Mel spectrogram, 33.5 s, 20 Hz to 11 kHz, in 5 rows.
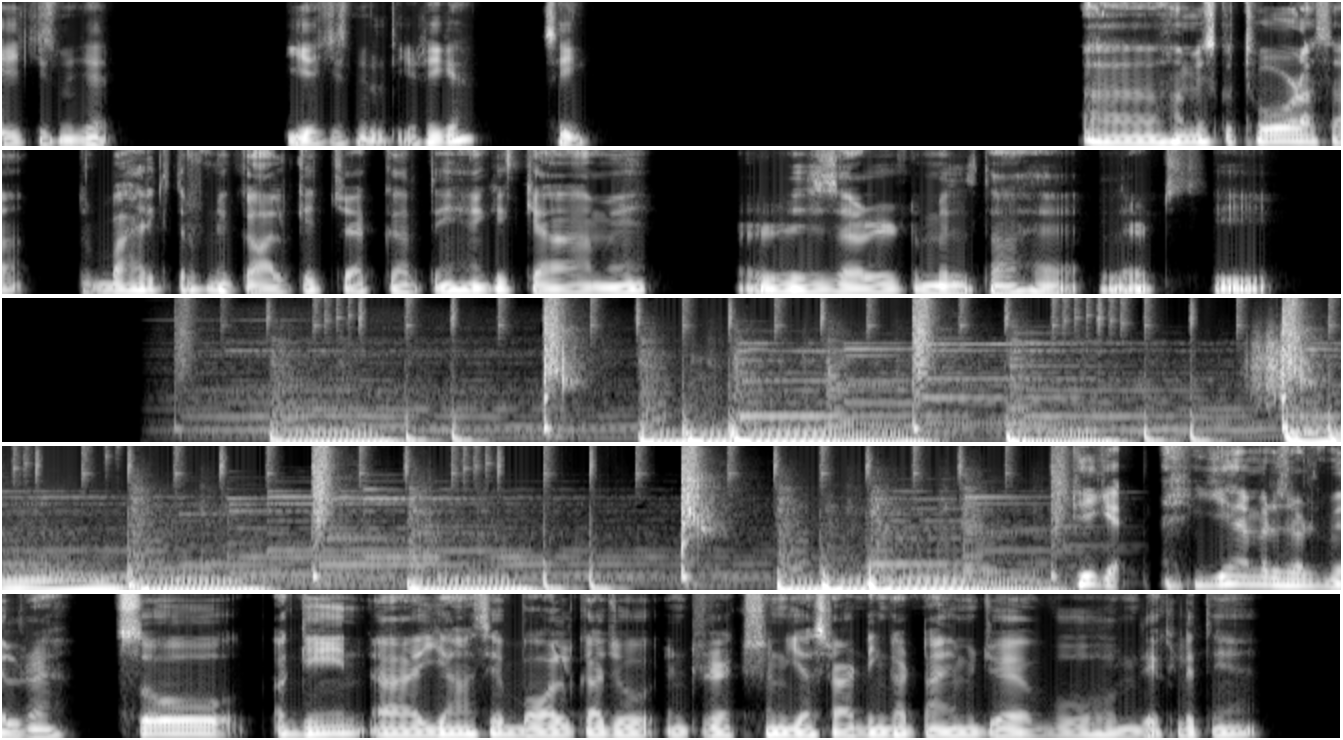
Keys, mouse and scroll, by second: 8.7-14.2 drag, 14.2-18.0 drag, 18.0-25.8 ctrl+drag, 29.4-33.4 drag.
